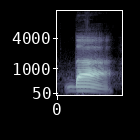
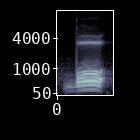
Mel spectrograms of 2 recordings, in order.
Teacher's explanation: Huruf bod ketika berharokat fathah kan nggak dibaca da, tapi dibacanya bo dengan condong ke vokal O. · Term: huruf yang tebal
